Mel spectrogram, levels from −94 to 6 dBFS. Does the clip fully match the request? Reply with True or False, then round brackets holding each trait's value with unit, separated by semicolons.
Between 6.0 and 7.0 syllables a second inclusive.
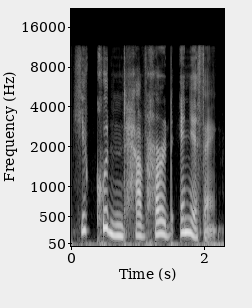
False (4.0 syllables/s)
